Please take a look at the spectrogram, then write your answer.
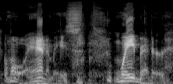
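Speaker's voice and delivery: lightly voiced smug anime purist; a hint of a superior neckbeard sneer. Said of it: "I love it when you do your neckbeard impression".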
